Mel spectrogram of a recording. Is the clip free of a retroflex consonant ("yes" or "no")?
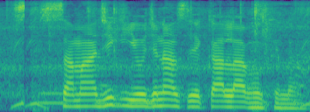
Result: yes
